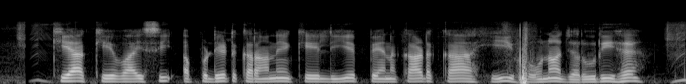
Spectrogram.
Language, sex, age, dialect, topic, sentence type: Hindi, male, 18-24, Kanauji Braj Bhasha, banking, statement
